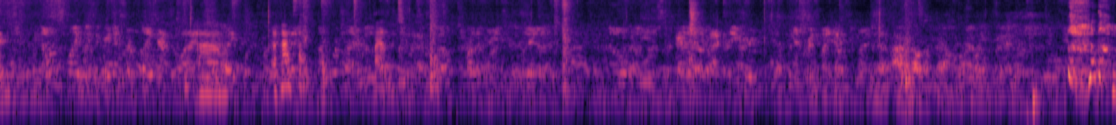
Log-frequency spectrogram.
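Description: Playing cards are slapped down softly onto a mat.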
